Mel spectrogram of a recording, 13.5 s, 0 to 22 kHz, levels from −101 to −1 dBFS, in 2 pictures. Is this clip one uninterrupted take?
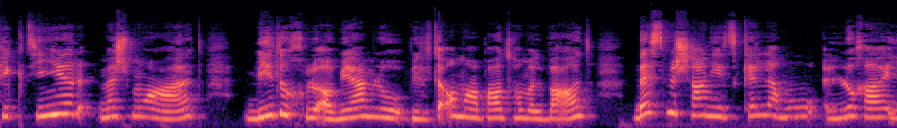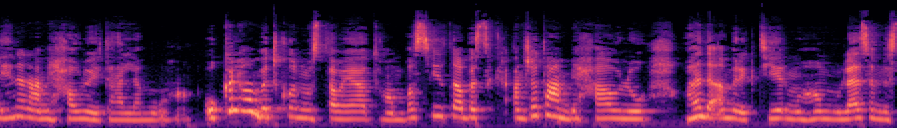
no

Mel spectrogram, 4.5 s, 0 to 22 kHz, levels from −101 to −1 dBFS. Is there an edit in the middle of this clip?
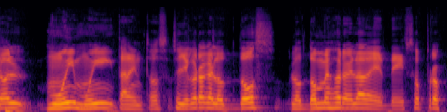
yes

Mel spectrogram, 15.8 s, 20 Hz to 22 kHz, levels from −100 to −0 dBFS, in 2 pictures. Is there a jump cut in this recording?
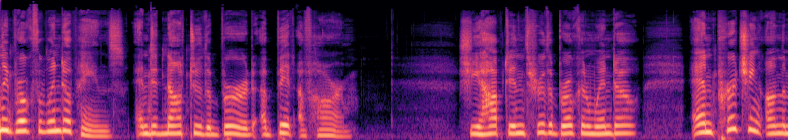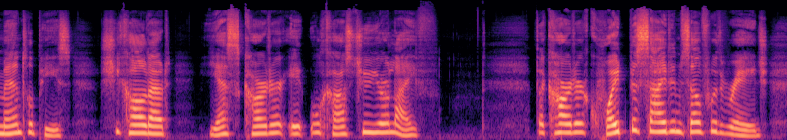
no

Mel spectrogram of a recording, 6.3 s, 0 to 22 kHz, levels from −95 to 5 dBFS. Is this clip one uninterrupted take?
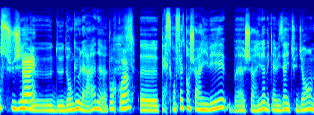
yes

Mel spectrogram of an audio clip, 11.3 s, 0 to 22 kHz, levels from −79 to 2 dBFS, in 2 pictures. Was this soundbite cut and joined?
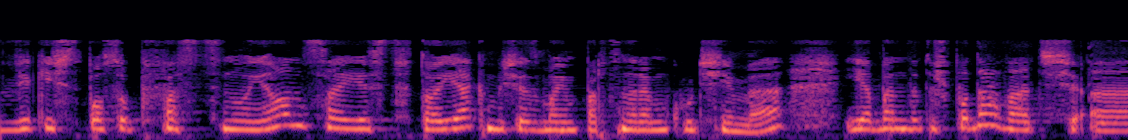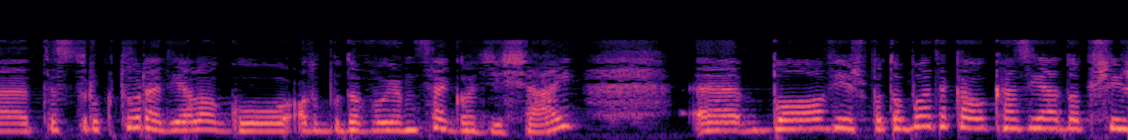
no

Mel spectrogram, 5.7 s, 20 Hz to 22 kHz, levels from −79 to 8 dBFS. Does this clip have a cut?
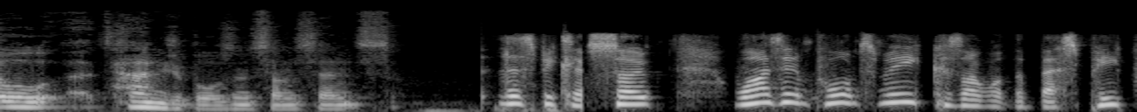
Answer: yes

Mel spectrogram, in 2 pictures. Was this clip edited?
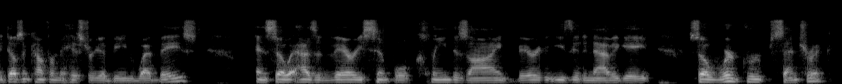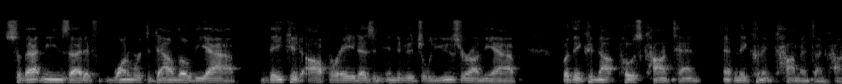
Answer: yes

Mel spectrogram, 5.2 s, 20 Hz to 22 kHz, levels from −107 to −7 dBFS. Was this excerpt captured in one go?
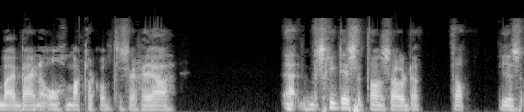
yes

